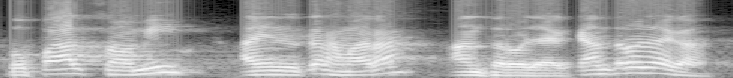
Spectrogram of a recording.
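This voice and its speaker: A man with a slightly high voice runs a quiz-style exam revision lesson. He reads each question with its options aloud, repeats it, then gives the answer. The recording sounds dull, with a long hall reverb. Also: very animated, fairly quick. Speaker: exam coaching teacher.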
